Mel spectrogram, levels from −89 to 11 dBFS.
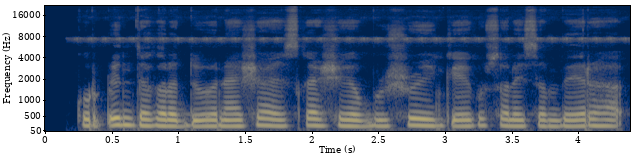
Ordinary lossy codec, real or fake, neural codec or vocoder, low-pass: none; real; none; none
